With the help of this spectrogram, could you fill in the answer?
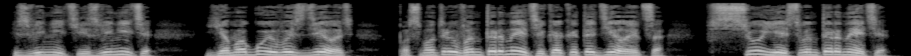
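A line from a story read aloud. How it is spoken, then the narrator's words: Nonstop babbling. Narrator (Russian): лепетал я и, казалось, не мог остановиться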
